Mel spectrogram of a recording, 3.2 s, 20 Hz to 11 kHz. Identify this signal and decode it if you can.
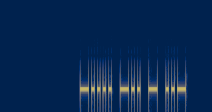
Morse code, heard as a keyed tone, about 28 wpm, 700 Hz. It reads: 6DTU
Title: All Cut Numbers - 4-Digit 28wpm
